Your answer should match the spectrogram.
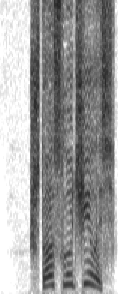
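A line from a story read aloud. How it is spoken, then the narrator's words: Daughter shouting back. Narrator (Russian): крикнула в ответ дочь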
